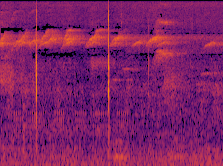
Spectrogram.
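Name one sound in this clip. A monkey chews on leaves.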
